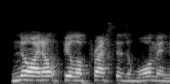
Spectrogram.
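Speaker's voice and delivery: ordinary talk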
